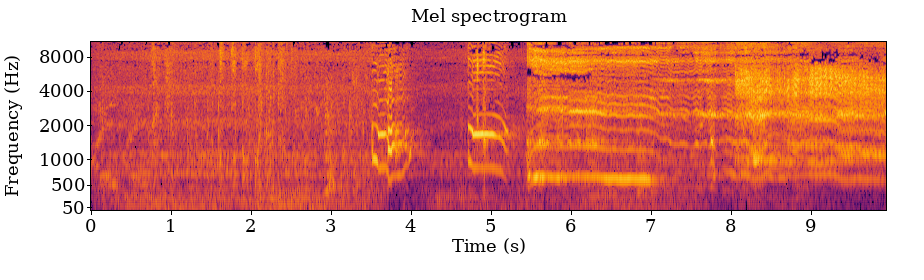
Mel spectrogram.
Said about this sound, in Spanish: ¿Por qué gritan? ¿Por qué hacen escándalo? Si gritas, te va a cachar el asesino.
